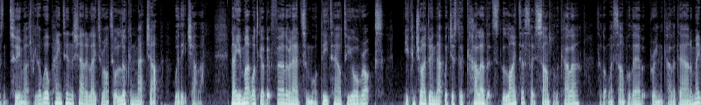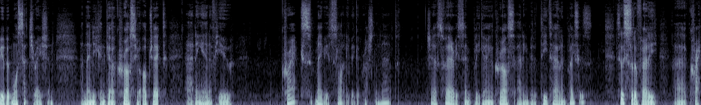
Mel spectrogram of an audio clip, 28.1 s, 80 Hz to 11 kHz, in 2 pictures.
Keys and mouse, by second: 3.6-5.3 middle drag, 6.9 f, 7.8 click, 10.8 s, 12.1-13.1 drag, 13.8 click, 14.3 middle click, 14.9 f, 15.8 ctrl+middle click, 16.6 click, 17.5 middle click, 17.9-20.0 drag, 20.0 f, 20.5-21.9 drag, 21.9 middle click, 22.3 click, 23.0 middle click, 23.4 click, 24.2 middle click, 24.5 click, 25.1 middle click, 25.7 click, 26.2 middle click, 26.5-27.7 drag, 27.7 middle click.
